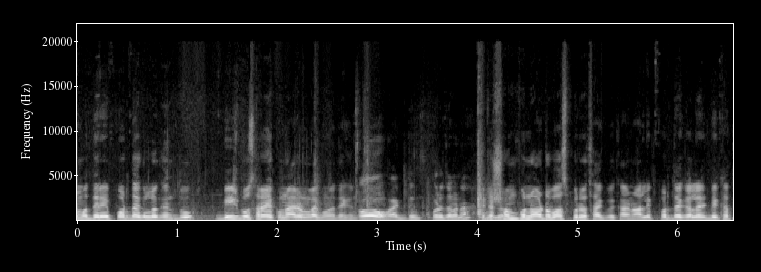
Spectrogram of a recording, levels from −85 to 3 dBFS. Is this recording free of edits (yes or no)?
yes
